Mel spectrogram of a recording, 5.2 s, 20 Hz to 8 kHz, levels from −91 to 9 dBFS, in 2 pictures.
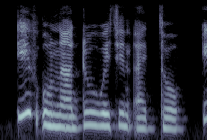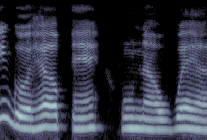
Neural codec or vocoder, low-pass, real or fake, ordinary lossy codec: codec, 16 kHz, 4 kbps, FreqCodec, larger model; 7.2 kHz; fake; none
